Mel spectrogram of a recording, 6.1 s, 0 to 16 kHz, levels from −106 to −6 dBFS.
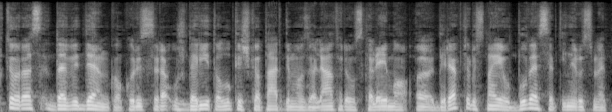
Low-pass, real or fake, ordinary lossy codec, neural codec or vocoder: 14.4 kHz; fake; AAC, 64 kbps; codec, 44.1 kHz, 3.4 kbps, Pupu-Codec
